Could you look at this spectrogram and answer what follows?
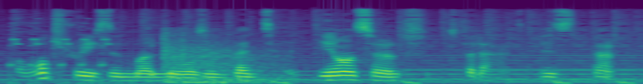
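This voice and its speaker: A man voicing a stern, principled prosecutor with a formal, measured delivery in a video game scene. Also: medium pitch, fairly even intonation, music in the background, natural voice. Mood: resolute.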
